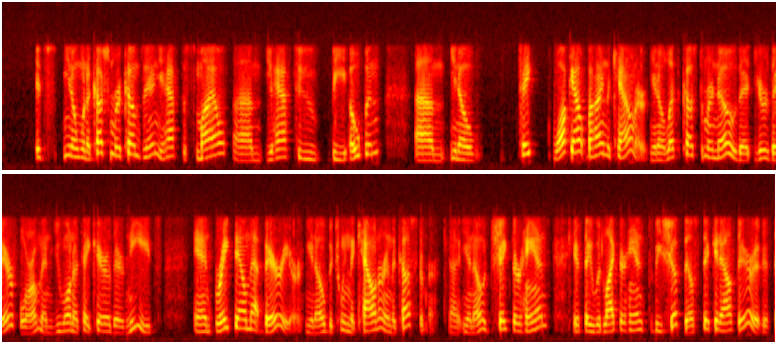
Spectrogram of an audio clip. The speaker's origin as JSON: {"language": "English", "town": "Savannah", "region": "Georgia", "country": "United States", "tie": "born or raised there", "said": "Savannah, Georgia."}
